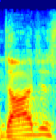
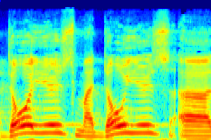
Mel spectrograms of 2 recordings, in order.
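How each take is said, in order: First: The middle consonant is a d sound. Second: The middle consonant is a y sound. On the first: It is the standard way of saying the name. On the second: "That's how we pronounce the Dodgers"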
